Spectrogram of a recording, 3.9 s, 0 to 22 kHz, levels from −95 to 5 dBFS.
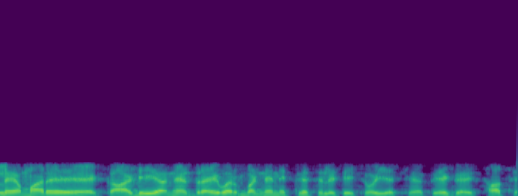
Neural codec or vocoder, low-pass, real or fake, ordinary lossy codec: codec, 16 kHz, 8 kbps, FunCodec, trained on LibriTTS, 25 frames a second; 3.6 kHz; fake; none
